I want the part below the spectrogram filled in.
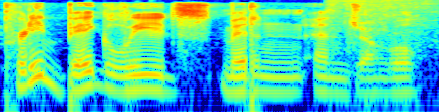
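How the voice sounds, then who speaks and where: A man from Israel casting a live esports match, calm and dry in his play-by-play. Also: medium pitch, normal speed. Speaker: esports caster. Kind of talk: live game commentary.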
